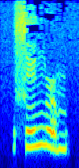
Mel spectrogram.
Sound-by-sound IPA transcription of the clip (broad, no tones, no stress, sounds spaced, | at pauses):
s e ŋ ə˞ m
